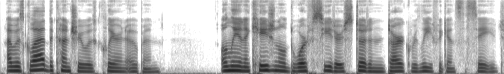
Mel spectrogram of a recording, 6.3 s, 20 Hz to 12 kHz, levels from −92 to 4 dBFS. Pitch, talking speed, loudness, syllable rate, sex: 170 Hz, 200 wpm, -18 LUFS, 5.6 syllables/s, female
